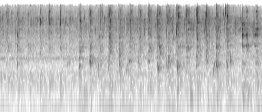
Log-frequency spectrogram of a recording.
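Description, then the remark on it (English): About a tablespoon of water runs and splashes steadily into a bowl of six eggs for several seconds, added to make them light and fluffy, moderately loud, with a few light clinks of dishware mixed in and no talking. “I'm going to put about, I don't know, a tablespoon of water to make it light and fluffy.”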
